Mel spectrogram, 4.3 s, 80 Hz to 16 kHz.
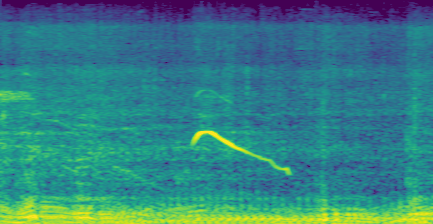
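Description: CFMoto CForce 850 ATV's V-twin engine running at low, steady revs while the quad crawls over a rocky trail. About halfway through a single whistle-like note slides down in pitch for about a second.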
